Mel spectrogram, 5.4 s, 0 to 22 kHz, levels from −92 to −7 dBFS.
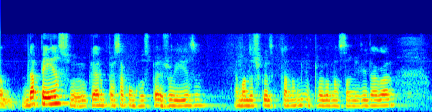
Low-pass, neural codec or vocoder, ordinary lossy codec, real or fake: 7.2 kHz; none; none; real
